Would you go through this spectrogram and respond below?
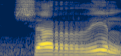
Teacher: huruf ro kalau kasroh dia bunyinya tipis.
